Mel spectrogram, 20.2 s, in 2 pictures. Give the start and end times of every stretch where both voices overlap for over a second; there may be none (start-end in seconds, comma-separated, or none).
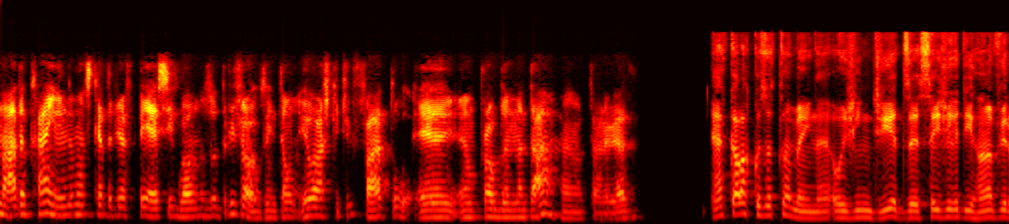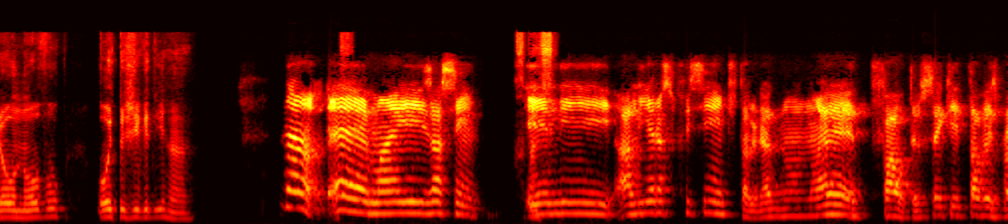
none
